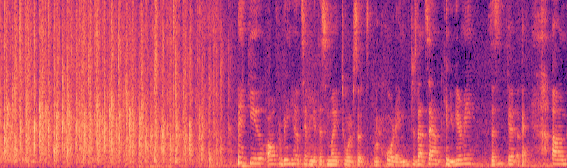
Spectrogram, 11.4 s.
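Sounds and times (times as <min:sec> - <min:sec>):
audience applause: 0:00.0 - 0:04.6
speech: 0:05.0 - 0:11.3.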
